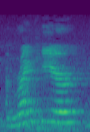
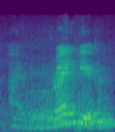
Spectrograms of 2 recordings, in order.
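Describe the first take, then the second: First: Higher-pitched reply, held on HERE; puzzled reply. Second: Louder, emphatic RIGHT HERE; insistent reply. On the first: Woman answering Bob who has to see her, puzzled and higher. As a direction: point out your presence, pitched up. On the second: Woman waving at Bob, insisting loudly she is present. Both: Acted.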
